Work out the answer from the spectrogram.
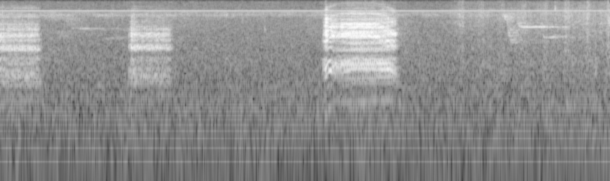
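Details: Crow heard begging on a camera trap: two short, softer rasping notes, then a louder, longer harsh nasal call, with a thin constant whine in the background.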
